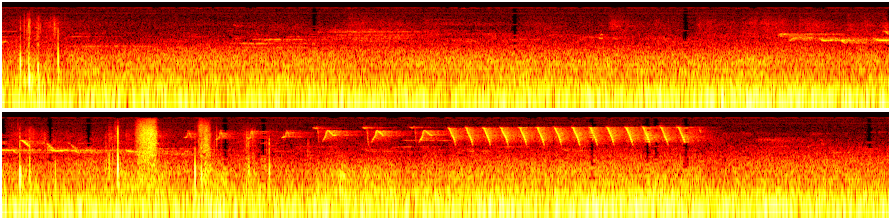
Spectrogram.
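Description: Woodland ambience: a steady low outdoor rumble with birds chirping, and a fast, high, even trill for about a second and a half near the end. Two sharp clicks about five seconds in.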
